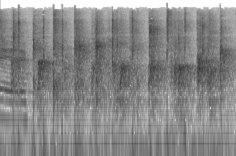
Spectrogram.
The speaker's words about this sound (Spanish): Cada vez aplauden menos. O sea, es lo único que voy a decir.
